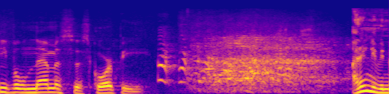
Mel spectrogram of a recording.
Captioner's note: laughter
